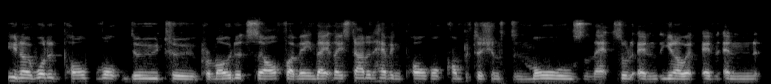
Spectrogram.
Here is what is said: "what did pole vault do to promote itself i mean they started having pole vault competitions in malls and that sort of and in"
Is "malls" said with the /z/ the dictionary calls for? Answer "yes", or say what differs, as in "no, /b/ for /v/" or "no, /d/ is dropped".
yes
